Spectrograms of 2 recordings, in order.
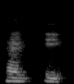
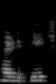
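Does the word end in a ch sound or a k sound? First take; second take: k sound; ch sound. First: The word ends with a k sound. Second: The word ends with a ch sound. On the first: The speaker calls it right. "एच नहीं बोलेंगे, एक बोलेंगे" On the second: The speaker calls it wrong. "बहुत लोग इसको head एच बोलते हैं।"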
